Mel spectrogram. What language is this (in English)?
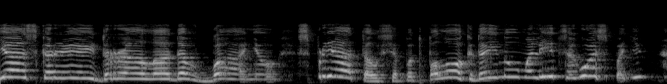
Russian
